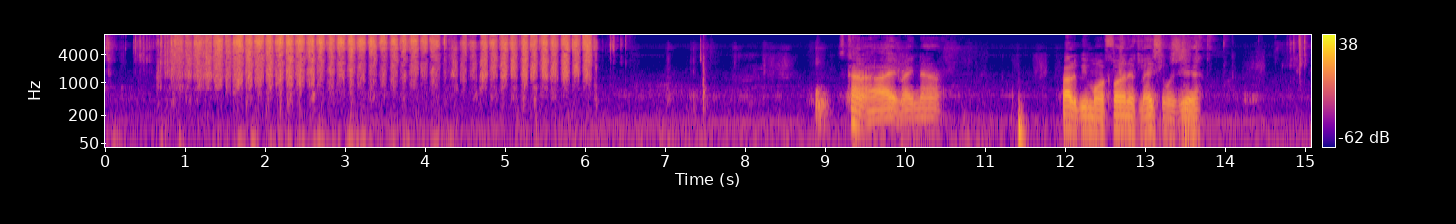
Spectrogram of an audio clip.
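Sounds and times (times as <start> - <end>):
sandpaper rubbing on metal: 0.7 - 6.2.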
